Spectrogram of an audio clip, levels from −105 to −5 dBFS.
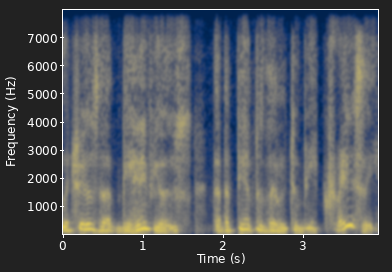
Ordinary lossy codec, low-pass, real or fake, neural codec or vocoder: Opus, 24 kbps; 7.2 kHz; fake; codec, 16 kHz, 2 kbps, FreqCodec, smaller model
